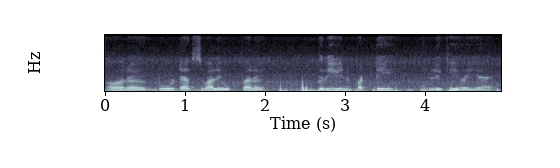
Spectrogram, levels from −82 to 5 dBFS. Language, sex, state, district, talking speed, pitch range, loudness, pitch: Punjabi, female, Punjab, Fazilka, 120 wpm, 200-220 Hz, -18 LUFS, 210 Hz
